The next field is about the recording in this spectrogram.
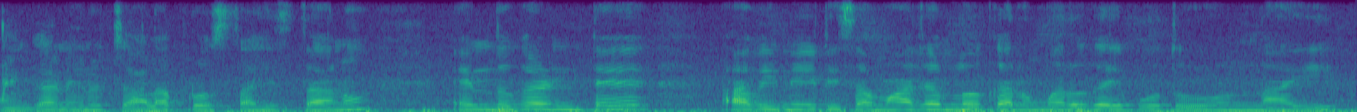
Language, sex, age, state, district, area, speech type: Telugu, female, 18-30, Andhra Pradesh, Krishna, urban, spontaneous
